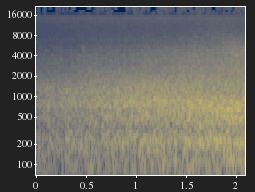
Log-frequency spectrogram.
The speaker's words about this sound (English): Cars whiz by what looks at first like a vacant city block off Lee Street in downtown's La Villa neighborhood.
